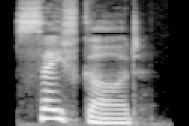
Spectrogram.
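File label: "safeguard", English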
